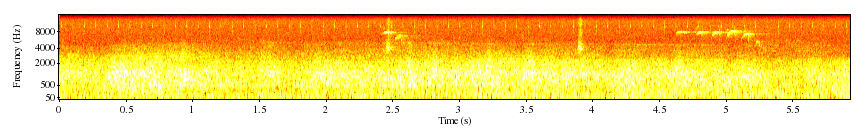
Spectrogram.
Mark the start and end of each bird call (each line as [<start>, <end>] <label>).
[2.27, 2.57] Red-winged Blackbird (Agelaius phoeniceus)
[2.37, 3.07] Black-capped Chickadee (Poecile atricapillus)
[3.77, 4.07] Red-winged Blackbird (Agelaius phoeniceus)
[4.47, 5.87] Black-capped Chickadee (Poecile atricapillus)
